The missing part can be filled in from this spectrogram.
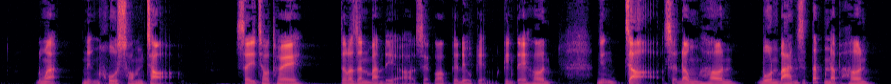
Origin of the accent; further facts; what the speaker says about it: Hưng Yên, Vietnam; Quê tôi cũng Hưng Yên bạn ơi. Quê tôi cũng Hưng Yên.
